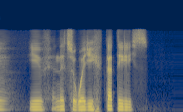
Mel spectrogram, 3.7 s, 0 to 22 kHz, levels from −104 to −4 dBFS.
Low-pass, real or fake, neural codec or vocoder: 7.2 kHz; fake; codec, 16 kHz, about 1 kbps, DyCAST, with the encoder's durations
